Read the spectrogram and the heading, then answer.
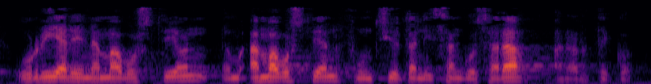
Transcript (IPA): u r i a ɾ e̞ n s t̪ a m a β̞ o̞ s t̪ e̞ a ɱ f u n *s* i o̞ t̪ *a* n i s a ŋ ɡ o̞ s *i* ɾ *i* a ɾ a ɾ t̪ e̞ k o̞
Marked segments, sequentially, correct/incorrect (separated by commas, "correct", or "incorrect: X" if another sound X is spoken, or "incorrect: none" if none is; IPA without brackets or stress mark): incorrect: t͡s, correct, incorrect: a, incorrect: a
